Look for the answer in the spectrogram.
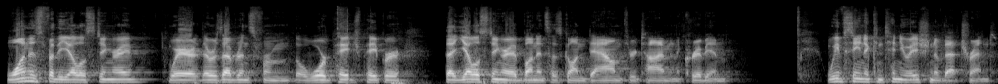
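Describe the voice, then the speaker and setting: A man's voice: lowish voice, fairly bright tone. A man in his thirties giving an earnest, emphatic research presentation to a live audience, speaking into a microphone. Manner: earnest, emphatic lecturing with rising stresses. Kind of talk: conference talk with Q&A. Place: lecture hall before an audience.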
